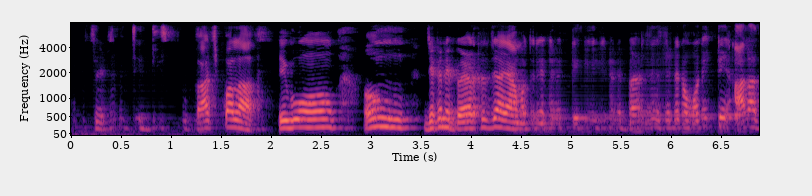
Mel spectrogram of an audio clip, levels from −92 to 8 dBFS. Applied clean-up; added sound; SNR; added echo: neural mask model DeepFilterNet 3.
